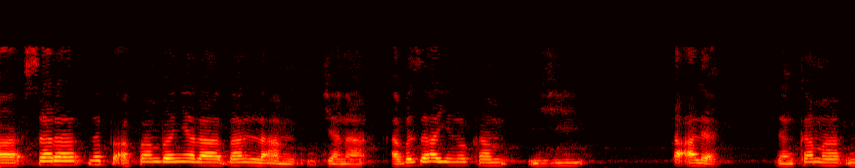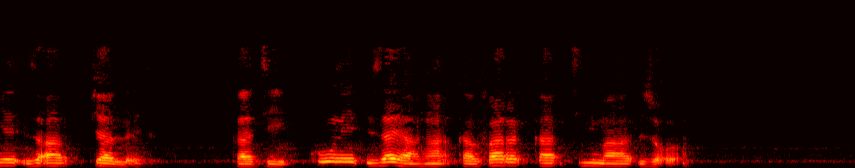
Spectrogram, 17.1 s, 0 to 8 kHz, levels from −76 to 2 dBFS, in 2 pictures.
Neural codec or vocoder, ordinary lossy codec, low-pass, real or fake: none; MP3, 24 kbps; 7.2 kHz; real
